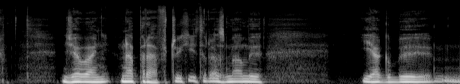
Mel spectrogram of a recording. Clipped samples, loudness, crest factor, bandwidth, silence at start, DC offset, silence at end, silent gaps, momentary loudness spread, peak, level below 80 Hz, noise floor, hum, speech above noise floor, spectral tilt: under 0.1%; -17 LUFS; 16 dB; 13.5 kHz; 0.6 s; under 0.1%; 0 s; none; 8 LU; -2 dBFS; -50 dBFS; -53 dBFS; none; 36 dB; -7.5 dB/octave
